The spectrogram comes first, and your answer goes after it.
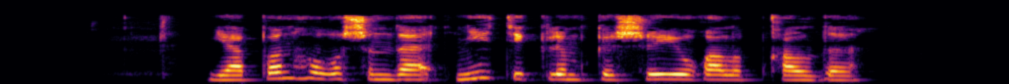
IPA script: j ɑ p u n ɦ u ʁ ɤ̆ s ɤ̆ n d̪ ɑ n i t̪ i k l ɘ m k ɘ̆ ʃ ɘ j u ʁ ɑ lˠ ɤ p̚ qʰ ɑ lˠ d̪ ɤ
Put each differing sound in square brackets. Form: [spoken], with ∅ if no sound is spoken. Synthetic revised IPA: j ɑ p [o] n ɦ u ʁ ɤ̆ [ʃ] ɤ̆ n d̪ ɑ n i t̪ i k l ɘ m k ɘ̆ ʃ ɘ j u ʁ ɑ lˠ ɤ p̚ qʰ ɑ lˠ d̪ ɤ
